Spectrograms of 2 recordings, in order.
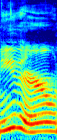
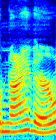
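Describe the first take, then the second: First: Neither said as nee-ther. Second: Neither said as nye-ther. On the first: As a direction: say Neither with an ee sound. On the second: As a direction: say neither with an eye sound. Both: Shown as a demonstration. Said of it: "Tomato, tomato".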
